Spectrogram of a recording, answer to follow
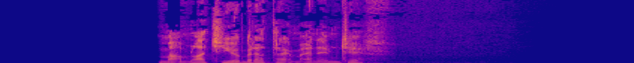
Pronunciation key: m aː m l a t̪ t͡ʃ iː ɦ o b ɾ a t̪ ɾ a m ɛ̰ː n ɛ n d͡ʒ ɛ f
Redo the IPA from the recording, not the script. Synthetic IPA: m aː m l a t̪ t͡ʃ iː ɦ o b ɾ a t̪ ɾ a m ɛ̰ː n ɛ m d͡ʒ ɛ f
